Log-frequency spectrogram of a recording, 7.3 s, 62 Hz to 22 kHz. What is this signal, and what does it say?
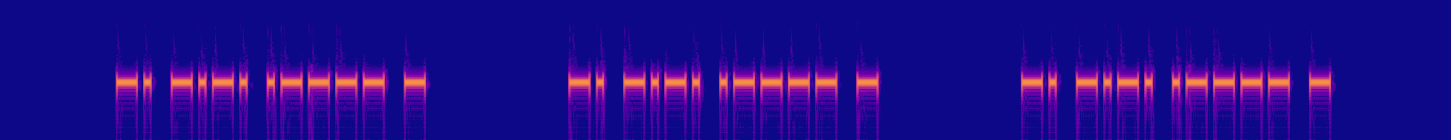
Morse code, heard as a keyed tone, about 36 wpm, 700 Hz. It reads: NC1T NC1T NC1T
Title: USA Call Signs - 4 Characters - Repeated 3x - 35wpm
